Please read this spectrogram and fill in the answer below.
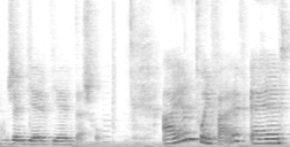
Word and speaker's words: Genevieve: that if you want to call me whatever i'm i'm really not fussy about my name but that is the correct pronunciation of my name genvier vientas i am 25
